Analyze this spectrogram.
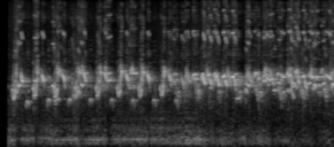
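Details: Sooty-headed bulbul in prolonged 'gacor ropel' song, a long, rapid, nonstop chatter used as a lure to get other bulbuls singing; dense burst of quick chirpy, warbled notes tumbling over one another with a steady mid-high pitch.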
